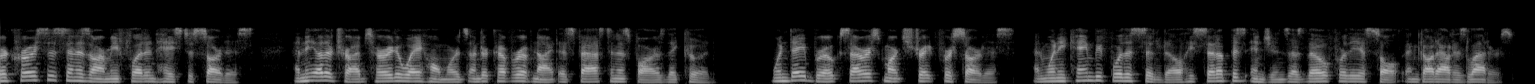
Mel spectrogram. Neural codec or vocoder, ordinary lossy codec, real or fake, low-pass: none; Opus, 32 kbps; real; 5.4 kHz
